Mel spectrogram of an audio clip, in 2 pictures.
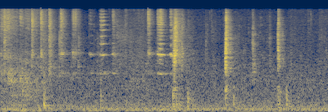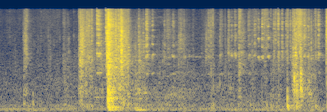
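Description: Quiet outdoor background with scattered light clicks and two louder short knocks, about five and a half and eight seconds in.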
